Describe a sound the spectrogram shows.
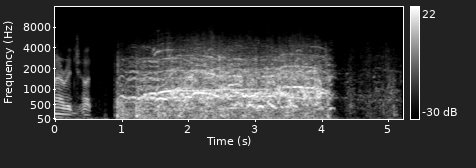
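A crowd shouts and cheers loudly.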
